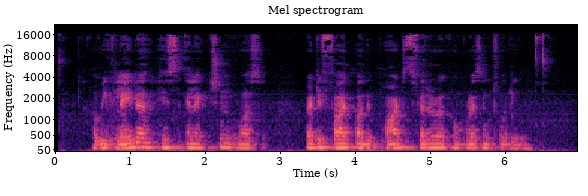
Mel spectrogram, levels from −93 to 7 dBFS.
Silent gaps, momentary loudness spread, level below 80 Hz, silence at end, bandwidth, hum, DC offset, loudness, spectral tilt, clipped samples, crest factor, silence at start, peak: none; 13 LU; -52 dBFS; 0.45 s; 16.5 kHz; none; under 0.1%; -24 LUFS; -7.5 dB/octave; under 0.1%; 18 dB; 0.5 s; -6 dBFS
